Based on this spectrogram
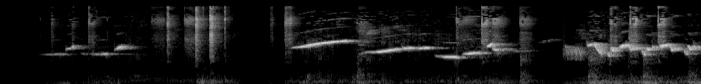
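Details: White-rumped shama lure recording meant to rouse a sluggish caged bird into singing: clear whistled notes, level then rising and sliding, with short sharp clicks and chips between phrases.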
